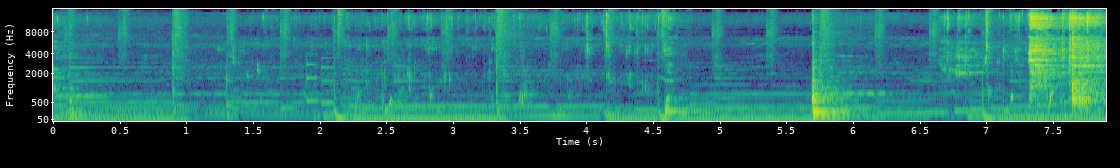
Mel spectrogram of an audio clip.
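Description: Water goes into a cooking pot holding meal maker soya chunks, set up to boil on a stove. Drips and splashes sound close and fairly loud over a humming background, with a sharper splash near the end.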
